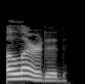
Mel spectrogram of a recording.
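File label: "alerted", British English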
